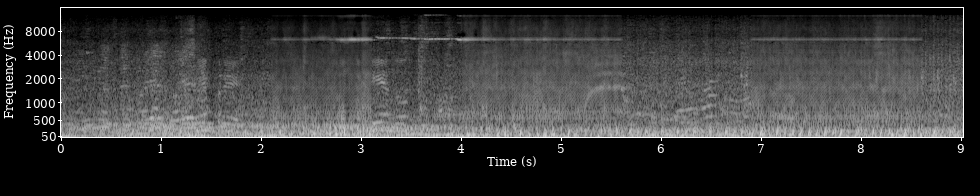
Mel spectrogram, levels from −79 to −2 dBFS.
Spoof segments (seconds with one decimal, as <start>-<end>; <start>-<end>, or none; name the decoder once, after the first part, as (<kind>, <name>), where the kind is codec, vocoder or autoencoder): 2.1-3.1 (vocoder, Vocos); 4.0-5.6; 6.9-8.6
